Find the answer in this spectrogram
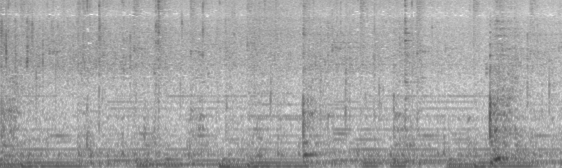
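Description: Small meatballs frying in hot oil: a steady sizzle with crackling and a few sharp clicks, over background music.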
